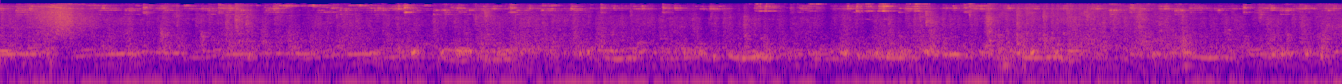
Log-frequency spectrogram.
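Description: Domestic pigeons cooing, several birds at once in an unbroken run of wavering coos.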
